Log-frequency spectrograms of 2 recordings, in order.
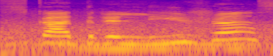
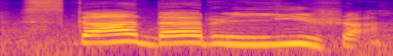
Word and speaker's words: Skadarlija: I'm gonna say it wrong probably. Skadarlija? I think you pronounce the J here. I'm still like, you know, learning how you pronounce some of the extra letters here in Serbia, but this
